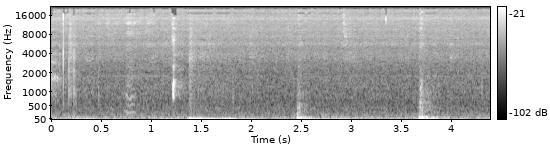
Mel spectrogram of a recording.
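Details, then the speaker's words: Pet named Teddy (male) with hiccups: soft, regular little jerky catches about every 1.2 seconds over low room hum. "Oh, do you have hiccups, my love? Oh, sweet boy."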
